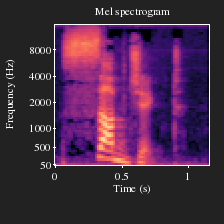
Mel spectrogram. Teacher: I am stressing on the first syllable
